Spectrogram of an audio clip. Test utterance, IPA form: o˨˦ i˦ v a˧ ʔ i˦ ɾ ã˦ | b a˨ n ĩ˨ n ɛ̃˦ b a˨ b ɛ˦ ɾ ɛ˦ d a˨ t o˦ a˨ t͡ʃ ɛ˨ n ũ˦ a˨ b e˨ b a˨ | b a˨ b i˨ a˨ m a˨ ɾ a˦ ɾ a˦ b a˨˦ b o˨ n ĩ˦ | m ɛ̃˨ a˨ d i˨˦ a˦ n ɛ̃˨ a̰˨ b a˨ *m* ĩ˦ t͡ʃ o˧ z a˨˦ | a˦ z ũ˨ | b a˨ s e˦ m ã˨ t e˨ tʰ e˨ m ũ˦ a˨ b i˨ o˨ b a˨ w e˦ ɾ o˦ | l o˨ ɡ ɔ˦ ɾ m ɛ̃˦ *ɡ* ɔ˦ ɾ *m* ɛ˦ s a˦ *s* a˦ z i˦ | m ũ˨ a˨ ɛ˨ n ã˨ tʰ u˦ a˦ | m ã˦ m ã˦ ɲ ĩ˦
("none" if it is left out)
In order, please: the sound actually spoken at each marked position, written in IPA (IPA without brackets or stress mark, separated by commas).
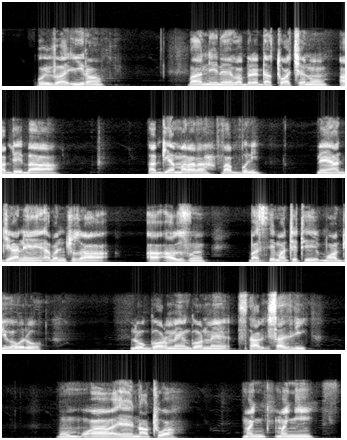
n, ɡ, m, s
